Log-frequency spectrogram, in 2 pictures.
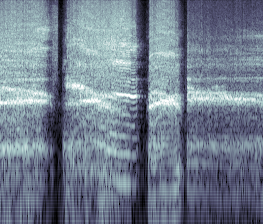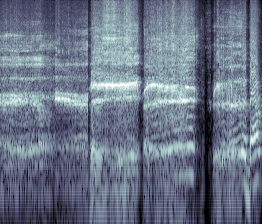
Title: burps for a minute [EARRAPED]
